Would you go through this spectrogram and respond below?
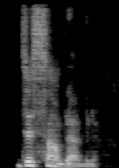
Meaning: plural of dissemblable
- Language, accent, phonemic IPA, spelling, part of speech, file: French, Canada, /di.sɑ̃.blabl/, dissemblables, adjective, LL-Q150 (fra)-dissemblables.wav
